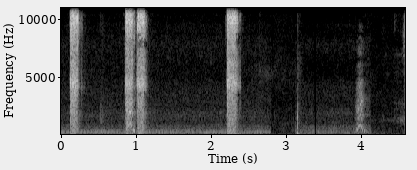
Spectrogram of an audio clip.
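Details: Flying lemur calling, a sound for luring them after dark: a few loud, crisp bursts, one doubled, then softer falling notes, with a low hum fading out partway.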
